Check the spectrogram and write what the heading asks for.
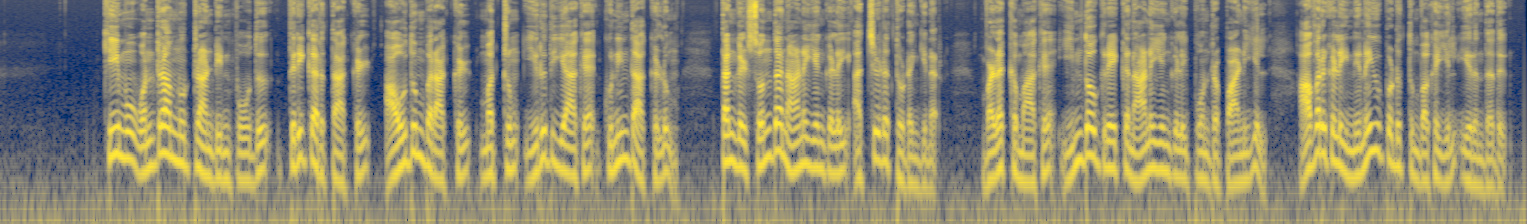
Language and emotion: Tamil, neutral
